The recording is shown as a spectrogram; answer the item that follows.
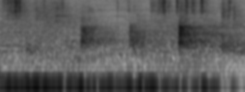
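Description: Footsteps on a hard floor, a few soft steps about a second apart, over a steady low hum.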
